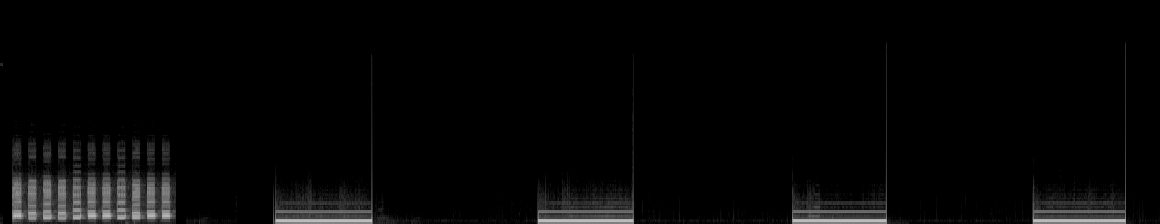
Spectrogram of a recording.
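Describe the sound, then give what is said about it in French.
A quick burst of electronic dialing beeps as a woman calls on her phone, then a steady telephone ringback tone: four long, even hums, each about a second, separated by regular pauses. It is clear, with no voices. “Et se levant, en claquant des doigts, elle chercha son téléphone, puis appela.”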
